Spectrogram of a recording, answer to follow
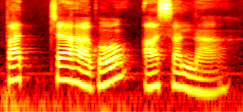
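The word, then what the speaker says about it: paccāsanna: 인식 과정의 끝에서 혹은 생명 연속심이 다할 때 빠짜 산나 마라나산데 빠짜 할 때 이것을 길게 발음한 것은 빠짜하고 아산나.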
